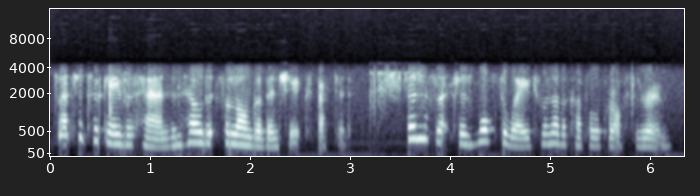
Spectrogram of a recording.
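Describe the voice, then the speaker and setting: A woman's voice: mid-range voice, expressive, quick pace, gravelly, a little hiss or hum. Woman narrator, muffled phone-like sound. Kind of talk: scripted radio play narration.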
